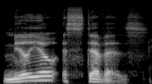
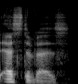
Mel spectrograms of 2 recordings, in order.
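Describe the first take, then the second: First: Estevez said as es-TEV-ez; second-syllable stress. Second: Estevez said as ES-te-vez; first-syllable stress. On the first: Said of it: "pronouncing my last name correctly". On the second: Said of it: "I think I said". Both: Shown as a demonstration.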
